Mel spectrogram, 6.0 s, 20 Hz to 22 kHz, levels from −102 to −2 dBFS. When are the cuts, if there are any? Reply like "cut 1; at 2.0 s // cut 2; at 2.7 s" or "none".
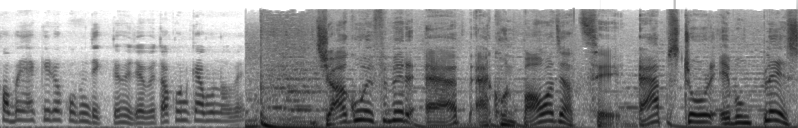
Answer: cut 1; at 1.8 s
